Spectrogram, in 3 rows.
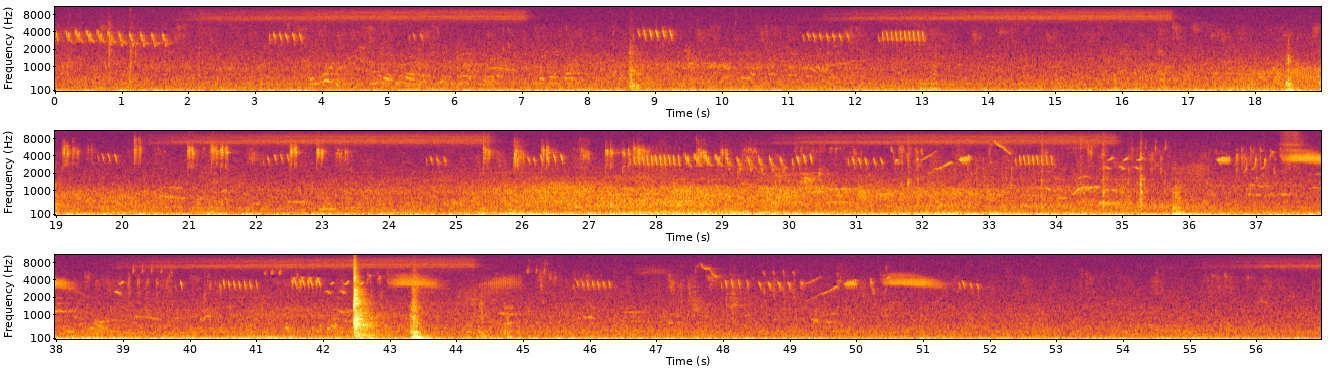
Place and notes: Viraksaare, Estonia - evening sounds around summerhouses
birds, voices, door slams, tin roof snaps, bushcrickets
Paide vald, Järva County, Estonia, 10 July, ~21:00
